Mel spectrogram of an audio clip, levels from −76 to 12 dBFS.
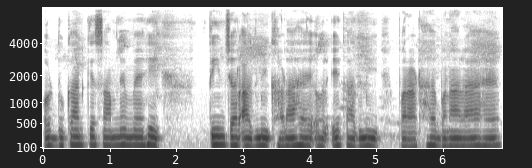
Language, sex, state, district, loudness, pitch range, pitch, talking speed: Hindi, male, Jharkhand, Deoghar, -18 LUFS, 115-120 Hz, 115 Hz, 150 wpm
